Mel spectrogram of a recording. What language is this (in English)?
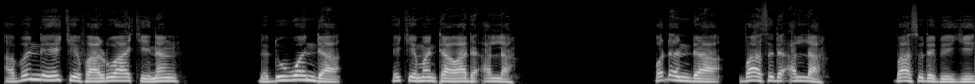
Hausa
